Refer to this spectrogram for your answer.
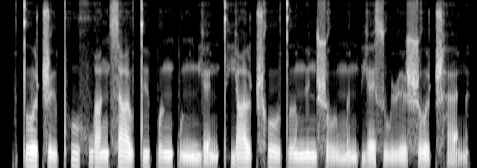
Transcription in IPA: t̪ o˦ ʊ̯ ʈ͡ʂ ɻ̩˨˦ pʰ u˥˨ x w ɑ˦ ŋ s ɑ˥˨ ʊ̯ t̪ y˦ p ɤ˦ ŋ p ʊ˨˦ ŋ m j ɛ̰˨˩ n t̪ʰ j ɑ˦ ʊ̯ ʈ͡ʂʰ o˥˨ ʊ̯ t̪ ɤ˦ n̪ y˦ n ʂ o˨˦ ʊ̯ m ə˨˦ n p j ɛ˦ s u˨˦ ɻ ɻ̩˨˦ ʂ o˥˨ ʊ̯ ʈ͡ʂʰ a̰˨˩ n

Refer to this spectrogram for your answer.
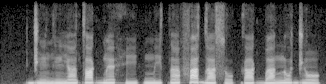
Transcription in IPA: d͡ʒ ĩ˨ d ĩ˨ j ã˧ t a˦ ɡ͡b ɛ̃˦ h i˧ | m i˨ t ã˨˦ f a˦ d a˧ s o˨ k a˨˦ ɡ͡b a˧ n o˦ d͡ʒ ɔ̃˦˨

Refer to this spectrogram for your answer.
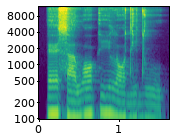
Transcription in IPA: ɛ˧ s a˨ w ɔ˧ k i˧ l ɔ˨ d i˨ d u˨

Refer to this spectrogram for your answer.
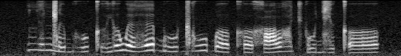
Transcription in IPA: ʎ ɛ̤˥ ŋ͡ǁ ɪ˩ bʱ u˩˧ kʼ ə̤˩ j ə˥ w ɛ˩ ɦ ɛ˥ ɓ uː˩˧ ɡ͡ǁ uː˥ ɓ ʌː˩ kʰ ʌ˩ x ɑ˩˧ lˠ ɑ̤˥ t͡ʃʼ u˩ d͡ʑ ɪ˩˧ kʼ ʌː˩˧

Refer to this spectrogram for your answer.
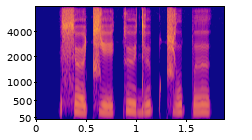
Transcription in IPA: s œ˨˩˦ t͡ɕ e˨˩˦ k ø˥˨ d ø˧˥˧ p t͡ɕ o˧˥ p ə˧˥˧

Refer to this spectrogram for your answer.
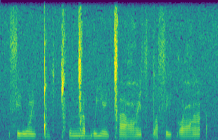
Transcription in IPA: s i˨ w õ˨ lʲ ɡ͡ǃ õ˨ s ǀʰ u˧ ŋ͡ǀ ɐ˦ b u˨˦ j ẽ˨ ǀ a˨ ʕ ẽ˦˨ sʲ dˤ ɘ˧ s i˧ ɡ ɔ˧ ʕ ã˦ ʔ

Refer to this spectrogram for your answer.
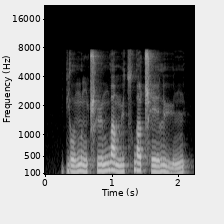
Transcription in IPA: p j o˧˥ ʊ̯ n̪ ʊ˧˥ ŋ ʈ͡ʂʰ ɻ̩˧˥ n̪ w ä˥˩ m y˧˥ t͡sʰ w ä˥ ʈ͡ʂʰ e˧˥ ɪ̯ l y˨˩˦ n

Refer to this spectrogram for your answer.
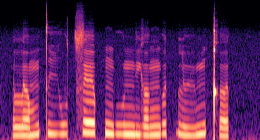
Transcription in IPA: l ɐ˨˥ m t̪ iː˧ w t͡s ɛː˥ p̚ ŋ uː˧ n j ɐ˨˧ ŋ ɵ˥ t̚ l yː˨˥ m kʰ ɐ˨˥ t̚

